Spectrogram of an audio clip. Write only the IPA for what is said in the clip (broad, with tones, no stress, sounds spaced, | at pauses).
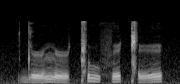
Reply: d ə˞˨˩˦ n̪ ə˞˨˩˦ ǁ u˥˨ f ɘ˧˥˧ ǁ ɘ˨˥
